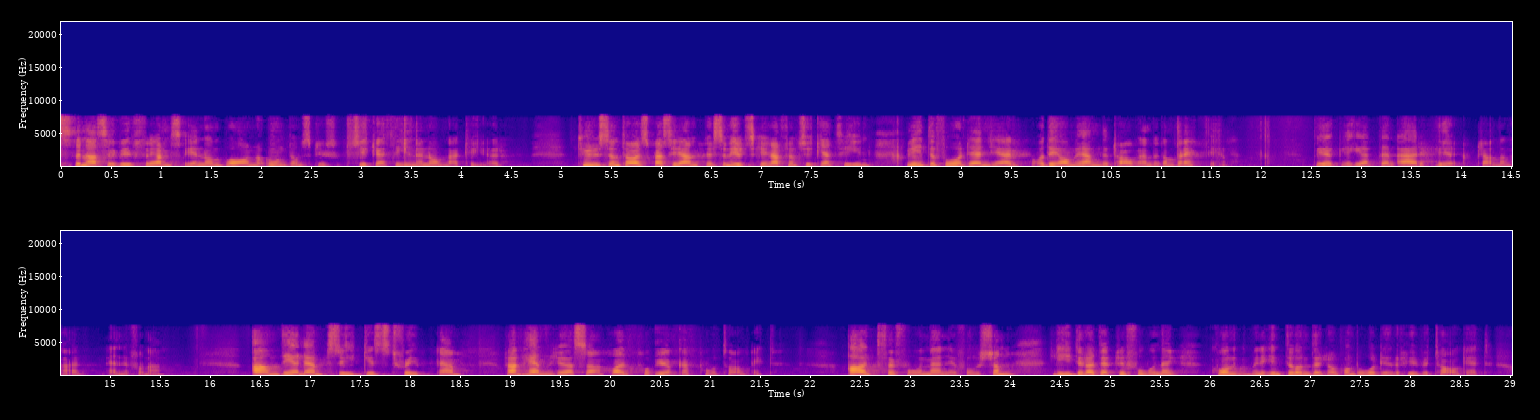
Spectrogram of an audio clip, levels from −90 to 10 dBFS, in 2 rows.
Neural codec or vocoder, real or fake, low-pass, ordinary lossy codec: codec, 16 kHz, 1 kbps, FunCodec, trained on LibriTTS, 50 frames a second; fake; none; none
